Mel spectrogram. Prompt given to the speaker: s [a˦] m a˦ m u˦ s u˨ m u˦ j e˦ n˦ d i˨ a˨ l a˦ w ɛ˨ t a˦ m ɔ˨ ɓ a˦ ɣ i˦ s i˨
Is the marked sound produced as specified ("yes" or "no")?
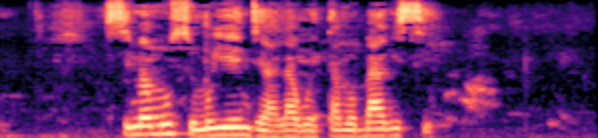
no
